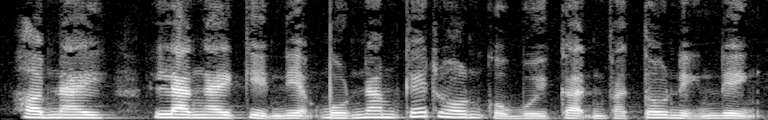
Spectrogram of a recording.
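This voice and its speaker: Low-voiced woman narrating a romance. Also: moderate pace. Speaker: audiobook narrator.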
